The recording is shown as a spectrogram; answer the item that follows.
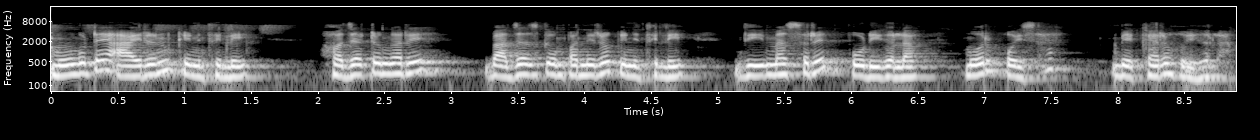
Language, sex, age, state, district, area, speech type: Odia, female, 45-60, Odisha, Nayagarh, rural, spontaneous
